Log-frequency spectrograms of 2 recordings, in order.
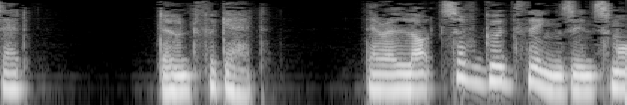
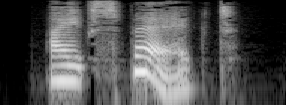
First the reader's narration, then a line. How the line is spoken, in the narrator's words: purred Melody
